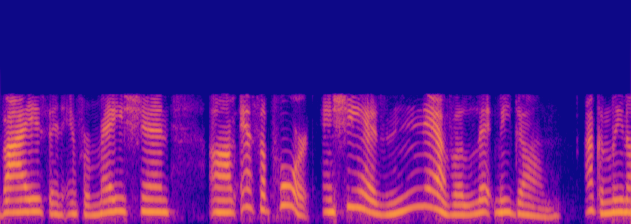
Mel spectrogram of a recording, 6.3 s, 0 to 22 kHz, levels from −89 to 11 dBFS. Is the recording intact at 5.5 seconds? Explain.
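No. At 5.5 seconds the speech is still carrying iLBC codec damage, which runs through the whole clip. Nothing above about 3.8 kHz survives, so consonants lose their crisp upper band and the sound is narrowband and muffled. The codec encodes each short block of excitation on its own, consistent with 20 ms frames at a rate fitting 15.2 kbps. At 5.5 seconds this gives the speech a plainly audible rough, slightly synthetic texture.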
